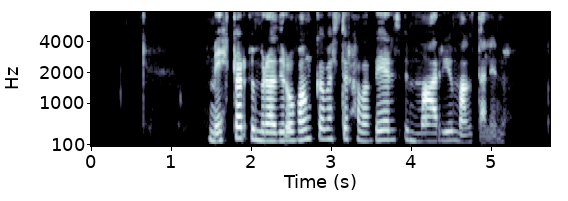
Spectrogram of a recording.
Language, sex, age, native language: Icelandic, female, 30-39, Icelandic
